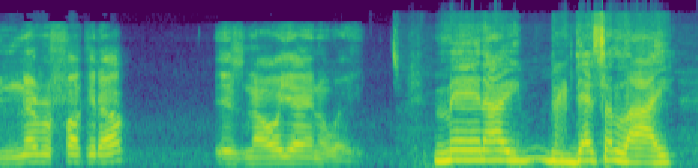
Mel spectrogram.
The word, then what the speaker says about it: Naoya: He said it's Naoya. He put now and then Oya. His last name is Ain't No Way.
